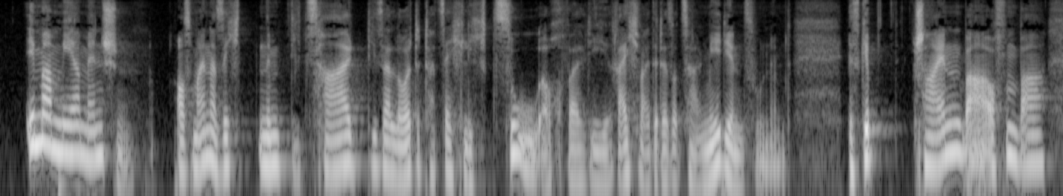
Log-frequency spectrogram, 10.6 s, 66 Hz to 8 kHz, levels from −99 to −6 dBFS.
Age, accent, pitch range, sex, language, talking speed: 40-59, German, 110-155 Hz, male, German, 140 wpm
